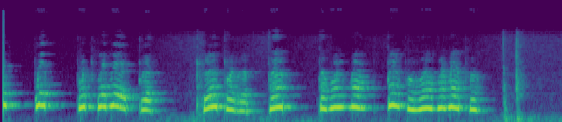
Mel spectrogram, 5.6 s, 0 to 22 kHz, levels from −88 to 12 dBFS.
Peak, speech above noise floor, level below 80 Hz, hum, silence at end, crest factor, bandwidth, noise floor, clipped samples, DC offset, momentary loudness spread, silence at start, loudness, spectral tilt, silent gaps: -2 dBFS; 22 dB; -46 dBFS; none; 0.4 s; 12 dB; 6.4 kHz; -33 dBFS; under 0.1%; under 0.1%; 10 LU; 0 s; -13 LUFS; -7.5 dB/octave; none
